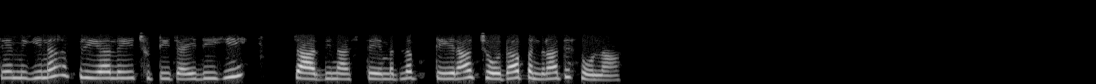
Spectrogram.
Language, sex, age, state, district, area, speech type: Dogri, female, 18-30, Jammu and Kashmir, Reasi, rural, conversation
